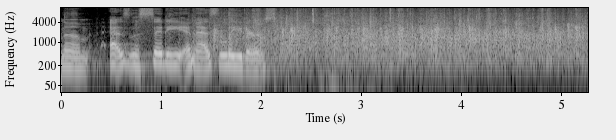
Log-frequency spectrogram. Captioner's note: applause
